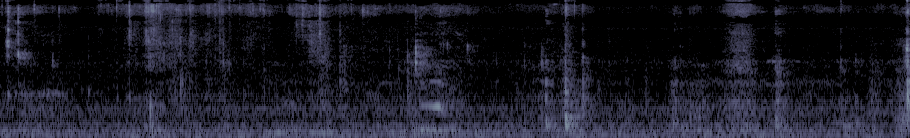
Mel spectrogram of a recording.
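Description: Faint chewing: a few soft, scattered mouth clicks, otherwise near silence.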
